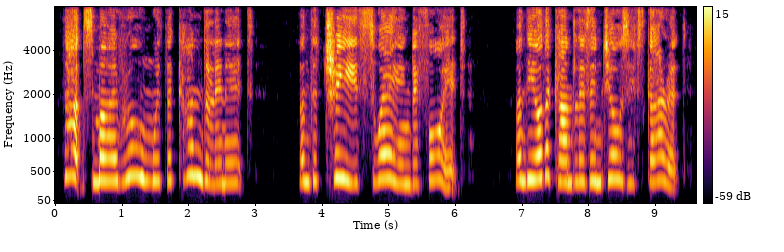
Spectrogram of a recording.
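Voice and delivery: eager, excited calling out. Insisting she can see the distant lights, she cries out eagerly. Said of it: "she cried eagerly".

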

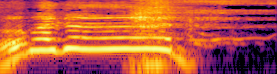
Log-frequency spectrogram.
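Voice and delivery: piercing, very high-pitched scream of horror. Voicing a character who has lost his mind: screaming in horror. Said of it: "he's screaming".

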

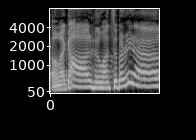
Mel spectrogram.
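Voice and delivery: put-on young-woman voice, high-pitched and slow.

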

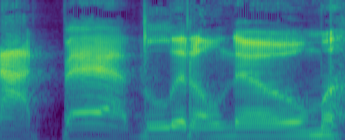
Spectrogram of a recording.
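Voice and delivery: very low, deep, sneering brute voice. Game master voicing a half-orc at the card table, sneering at a gnome. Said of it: "The half-orc sneers".

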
